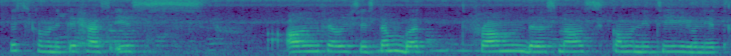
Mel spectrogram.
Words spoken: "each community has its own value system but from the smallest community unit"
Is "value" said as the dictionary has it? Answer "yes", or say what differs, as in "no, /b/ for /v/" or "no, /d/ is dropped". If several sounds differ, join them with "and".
no, /f/ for /v/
